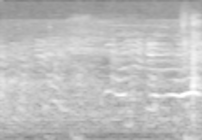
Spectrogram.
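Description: Faint background voices from the audience, a child's voice among them, with a thin wavering voice heard in the second half.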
